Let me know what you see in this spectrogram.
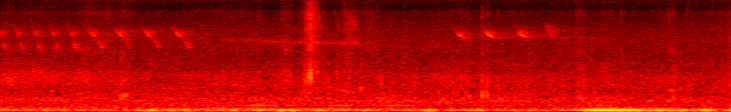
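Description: A bird calling: a quick run of high, falling chirps, then four more about five seconds in. A low dull bump near six seconds is the loudest sound.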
